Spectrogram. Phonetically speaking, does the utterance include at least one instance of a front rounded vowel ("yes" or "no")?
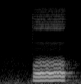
no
